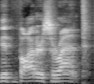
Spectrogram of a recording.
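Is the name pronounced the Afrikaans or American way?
Afrikaans. The name is said with an Afrikaans pronunciation. This is how locals say it. "if you live in South Africa and you speak Afrikaans, you would pronounce it more like"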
